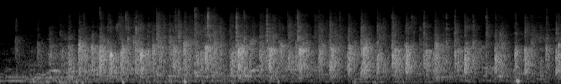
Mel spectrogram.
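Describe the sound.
Audience applause at a comedy night, a dense and steady burst of many hands clapping that holds fairly loud throughout.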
